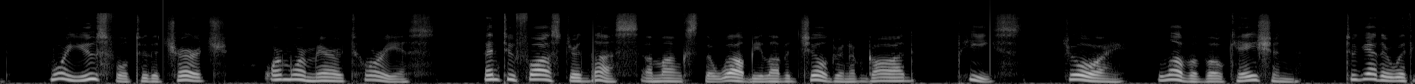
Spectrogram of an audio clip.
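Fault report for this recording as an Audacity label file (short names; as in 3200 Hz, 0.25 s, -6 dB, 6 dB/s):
1.630000	1.630000	pop -17 dBFS
5.930000	5.950000	gap 20 ms
8.010000	8.010000	pop -24 dBFS
9.900000	9.900000	pop -17 dBFS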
